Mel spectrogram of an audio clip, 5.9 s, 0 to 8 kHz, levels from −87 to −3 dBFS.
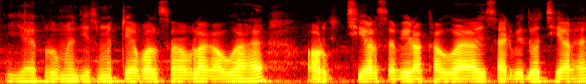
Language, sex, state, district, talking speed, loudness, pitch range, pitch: Hindi, male, Maharashtra, Gondia, 225 wpm, -19 LUFS, 105-110 Hz, 110 Hz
